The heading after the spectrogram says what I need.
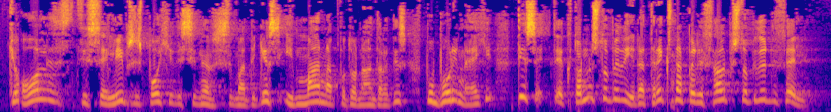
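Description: A middle-aged man, an Orthodox priest, teaches a small group in a talky sermon. His voice sits high and has a gravelly rasp. He slips into quick impressions of the people he describes. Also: lively intonation. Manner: teaching, acts out people in quoted bits. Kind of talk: talk to a group with questions.

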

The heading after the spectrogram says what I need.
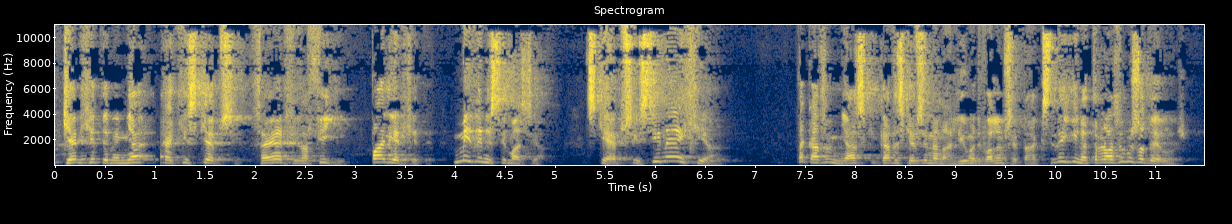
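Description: A man preaching a sermon in an animated way, sometimes scolding and acting out the voices he quotes. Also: sits high.

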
